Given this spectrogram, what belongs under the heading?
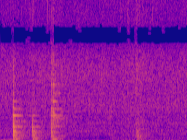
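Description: Pork pieces frying in a pan, with a few close scraping stirs over a soft sizzle.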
